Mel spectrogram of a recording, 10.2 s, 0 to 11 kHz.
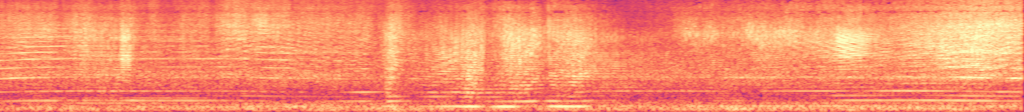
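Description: RC helicopter, an OMP Hobby M4 or Goosky RS4 Venom, in fast forward flight at high head speed, giving a continuous loud whine with steady tonal harmonics and slight pitch shifts as it passes.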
